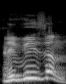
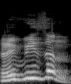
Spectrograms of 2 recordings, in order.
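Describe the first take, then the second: No difference in how they are said.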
